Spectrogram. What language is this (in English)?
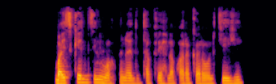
Pashto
